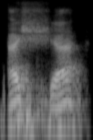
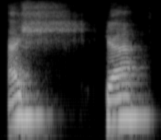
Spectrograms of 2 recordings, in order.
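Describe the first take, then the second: First: The middle consonant is short, without pressure. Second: The middle consonant is doubled and pressed. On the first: The speaker calls it wrong. "Kalau tidak tidak kasih tasdid itu kurang" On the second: The speaker calls it right. "Tapi kalau tekan sedikit aja"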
